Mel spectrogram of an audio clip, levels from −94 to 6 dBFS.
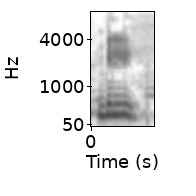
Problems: none marked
